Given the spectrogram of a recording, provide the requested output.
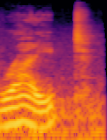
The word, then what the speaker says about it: right: do want you to notice that this word right has a g and an H in it that are silent there's a lot of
